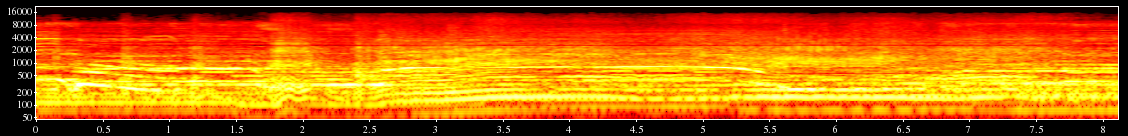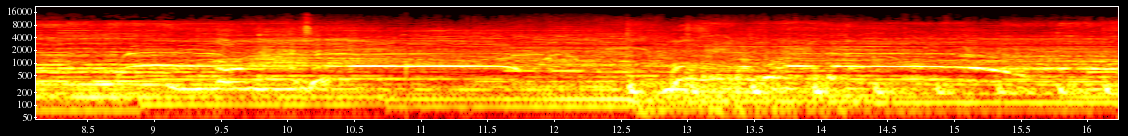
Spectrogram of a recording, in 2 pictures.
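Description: A song with a sung vocal line over a steady bass: long held notes that bend at their ends.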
